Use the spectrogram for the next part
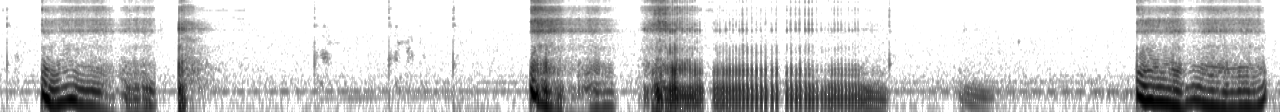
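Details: Sleeping dog snoring while running in her dreams: low rumbling snores, several in a row with quiet gaps and a few soft snuffles.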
